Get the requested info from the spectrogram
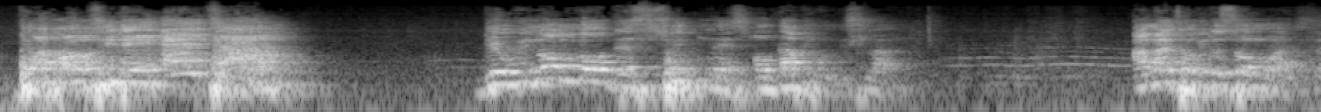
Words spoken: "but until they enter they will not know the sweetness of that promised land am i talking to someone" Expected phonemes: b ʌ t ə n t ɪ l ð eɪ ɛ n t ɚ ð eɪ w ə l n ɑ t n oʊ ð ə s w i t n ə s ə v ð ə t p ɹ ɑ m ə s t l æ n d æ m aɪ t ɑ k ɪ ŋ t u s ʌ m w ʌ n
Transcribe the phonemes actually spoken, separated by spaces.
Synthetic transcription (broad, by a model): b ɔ t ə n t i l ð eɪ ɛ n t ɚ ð eɪ w ə l n ɑ t n oʊ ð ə s w i t n ə s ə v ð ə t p ɑ ə s l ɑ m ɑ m aɪ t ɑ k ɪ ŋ t u s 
